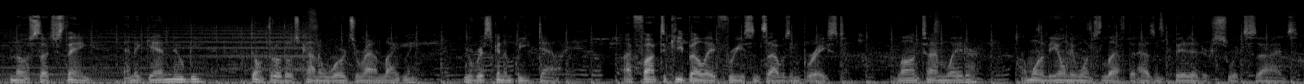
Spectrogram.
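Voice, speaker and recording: An American actor playing a gruff, defiant vampire rebel leader in a video game, blunt and streetwise with folksy slang. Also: male voice, sits low, steady tone, moderate pace, natural voice. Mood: scornful, hard. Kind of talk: video game dialogue acting. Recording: background music under the voice.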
